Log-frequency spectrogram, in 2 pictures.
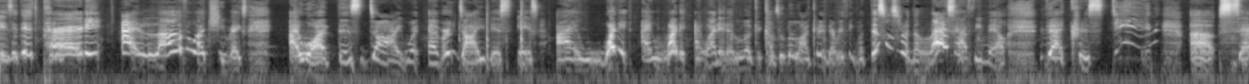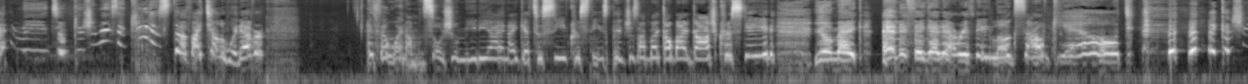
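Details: Adult woman with a recurring double-voice episode that she says requires a return to voice therapy when it happens, with a rasp she feels vibrating below her vocal cords; diplophonia.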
